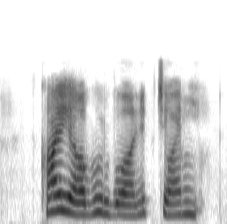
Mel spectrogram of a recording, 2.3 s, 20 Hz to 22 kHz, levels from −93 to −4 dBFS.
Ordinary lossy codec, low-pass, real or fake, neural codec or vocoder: none; 7.2 kHz; fake; codec, 16 kHz, 1 kbps, FreqCodec, larger model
